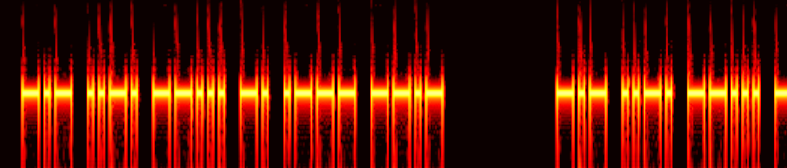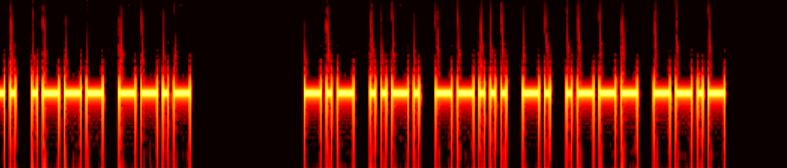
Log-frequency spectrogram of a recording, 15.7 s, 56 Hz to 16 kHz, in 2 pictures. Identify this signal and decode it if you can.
Morse code, heard as a keyed tone, about 22 wpm, 700 Hz. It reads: KF7NJQ KF7NJQ KF7NJQ
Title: USA Call Signs - 6 Characters - Repeated 3x - 22wpm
